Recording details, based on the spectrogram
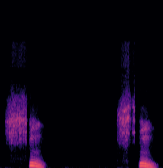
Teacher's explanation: lidah bagian tengah itu agak menempel ke langit-langit she. Jadi seperti huruf S. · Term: X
